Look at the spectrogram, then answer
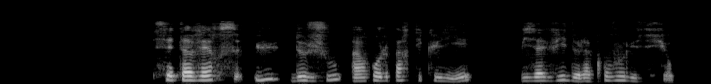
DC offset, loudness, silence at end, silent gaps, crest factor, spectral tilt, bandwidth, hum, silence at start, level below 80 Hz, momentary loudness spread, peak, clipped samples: under 0.1%; -27 LUFS; 0.4 s; 2.48-2.53 s, 2.83-2.90 s, 3.44-3.51 s, 4.75-5.20 s; 22 dB; -4.5 dB/octave; 8 kHz; none; 1.55 s; -78 dBFS; 17 LU; -6 dBFS; under 0.1%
